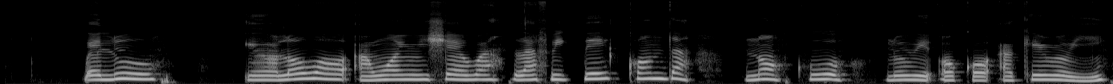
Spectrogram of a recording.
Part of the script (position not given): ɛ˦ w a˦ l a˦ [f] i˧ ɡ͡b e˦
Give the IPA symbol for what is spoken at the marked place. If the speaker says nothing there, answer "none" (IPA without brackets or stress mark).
f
